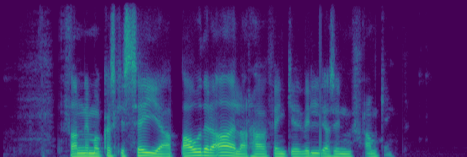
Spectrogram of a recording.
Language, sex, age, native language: Icelandic, male, 20-29, Icelandic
